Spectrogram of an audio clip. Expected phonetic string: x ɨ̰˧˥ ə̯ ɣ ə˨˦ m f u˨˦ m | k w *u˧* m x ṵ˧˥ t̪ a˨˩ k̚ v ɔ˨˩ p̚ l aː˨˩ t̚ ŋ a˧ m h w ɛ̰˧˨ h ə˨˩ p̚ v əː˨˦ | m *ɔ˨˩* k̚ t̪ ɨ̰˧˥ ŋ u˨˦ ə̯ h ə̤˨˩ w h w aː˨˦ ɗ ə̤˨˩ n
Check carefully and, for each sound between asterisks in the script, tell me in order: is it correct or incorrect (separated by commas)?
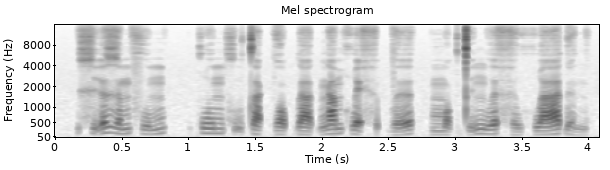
correct, correct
